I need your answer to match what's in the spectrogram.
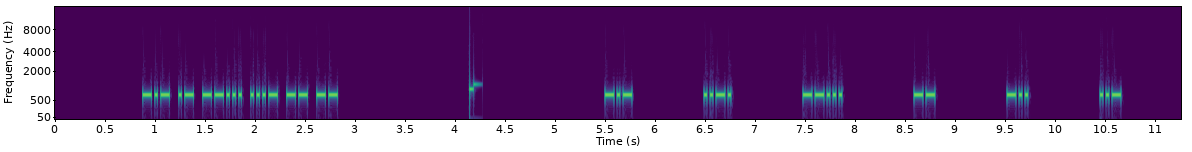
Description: Morse code, heard as a keyed tone, about 40 wpm, spaced as for 17 wpm, 700 Hz. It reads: KA7VMM KF7MDU
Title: USA Call Signs - 6 Characters - 8x Character Spacing - 40wpm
